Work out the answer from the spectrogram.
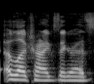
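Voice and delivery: normal talking voice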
